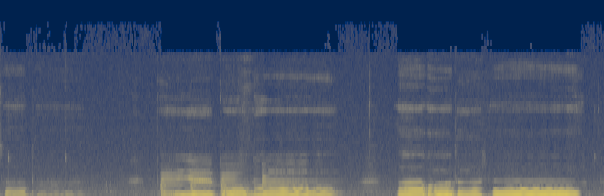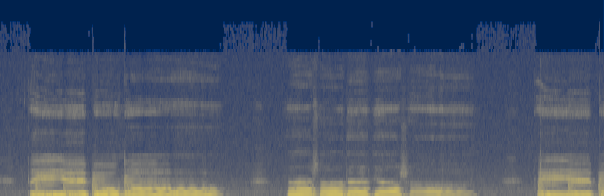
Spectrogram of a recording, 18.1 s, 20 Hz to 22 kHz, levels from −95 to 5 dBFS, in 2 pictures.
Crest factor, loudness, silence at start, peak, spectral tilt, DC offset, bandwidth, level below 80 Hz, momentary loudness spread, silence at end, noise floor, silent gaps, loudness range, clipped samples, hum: 12 dB; -19 LUFS; 0.05 s; -8 dBFS; -5 dB/octave; under 0.1%; 16.5 kHz; under -90 dBFS; 15 LU; 0 s; -47 dBFS; none; 6 LU; under 0.1%; none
